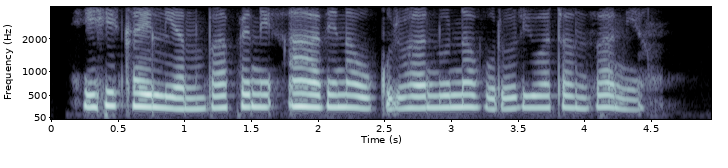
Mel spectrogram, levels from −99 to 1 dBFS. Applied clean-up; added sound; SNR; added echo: none; none; none; none.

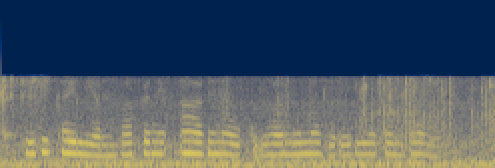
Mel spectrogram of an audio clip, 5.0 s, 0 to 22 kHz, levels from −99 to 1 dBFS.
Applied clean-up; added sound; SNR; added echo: none; Chewing, mastication + Fire; 3 dB; none.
